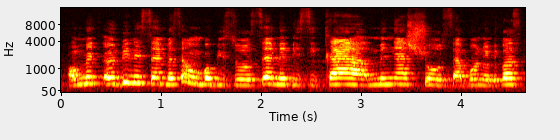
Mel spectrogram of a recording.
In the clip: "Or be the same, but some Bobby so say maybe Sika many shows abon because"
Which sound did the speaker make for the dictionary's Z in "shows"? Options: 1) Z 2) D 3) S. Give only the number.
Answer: 3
